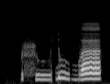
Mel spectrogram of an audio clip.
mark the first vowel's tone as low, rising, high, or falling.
low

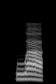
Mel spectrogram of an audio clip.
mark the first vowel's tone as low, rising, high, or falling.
falling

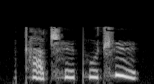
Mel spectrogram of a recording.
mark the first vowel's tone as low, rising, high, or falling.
low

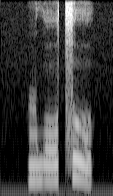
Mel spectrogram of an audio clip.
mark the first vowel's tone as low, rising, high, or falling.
rising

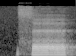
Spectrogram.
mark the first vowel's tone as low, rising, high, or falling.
low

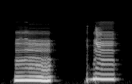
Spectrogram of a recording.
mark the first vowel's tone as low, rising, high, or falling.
low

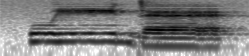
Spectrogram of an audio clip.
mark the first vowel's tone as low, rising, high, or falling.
high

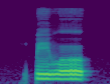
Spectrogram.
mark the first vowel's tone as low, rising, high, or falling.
high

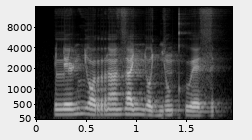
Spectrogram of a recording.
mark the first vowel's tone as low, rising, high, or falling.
rising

